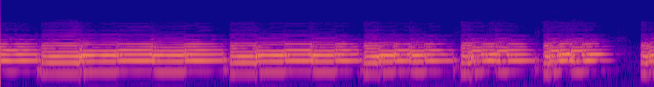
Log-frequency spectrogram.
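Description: Bassoon playing a run slowly and evenly, a repeating figure of connected notes about two or three a second: a hard passage practised at a reduced tempo. In the last two seconds the line breaks into shorter phrases with brief pauses.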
